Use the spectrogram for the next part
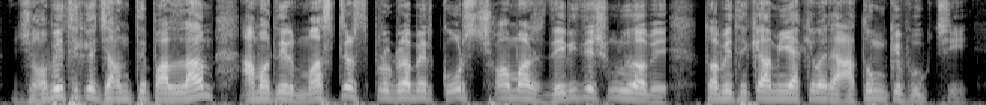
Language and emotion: Bengali, fearful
